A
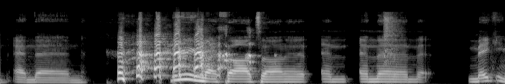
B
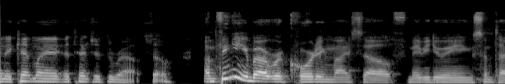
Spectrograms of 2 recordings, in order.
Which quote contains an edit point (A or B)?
B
